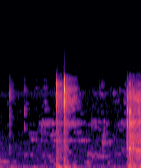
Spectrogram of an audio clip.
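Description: Typing the Wi-Fi network name on a laptop keyboard: a few sparse, soft key taps followed by a couple of sharper clicks and a brief louder clatter near the end, close and quiet, no talk.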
